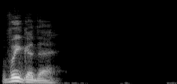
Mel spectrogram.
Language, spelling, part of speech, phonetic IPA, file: Russian, выгода, noun, [ˈvɨɡədə], Ru-выгода.ogg
- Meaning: 1. profit 2. advantage, benefit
